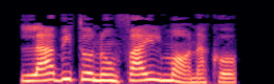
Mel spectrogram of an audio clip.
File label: italian sayings about life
